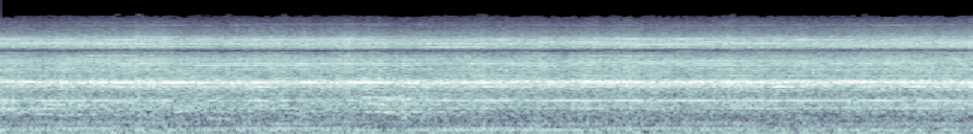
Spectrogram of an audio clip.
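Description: Steady drone of heavy machinery: a low hum with a constant high whine over an even noise that neither rises nor falls.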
